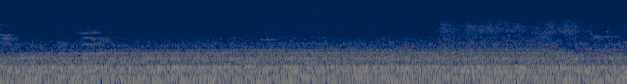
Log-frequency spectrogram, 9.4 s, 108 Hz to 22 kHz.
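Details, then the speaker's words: Samsung Galaxy Book4 Edge (Snapdragon X Elite) laptop fan during benchmarks, heard close up: very faint even airy hush with soft low hum, no whine or ticking, almost inaudible; normal quiet fan under load. "not sure if you can hear that it's not very noisy um it is almost inaudible so I I would consider this a win to the extent that it actually feels like a a fanless device even in spite of the fact that it's actively cooled"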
